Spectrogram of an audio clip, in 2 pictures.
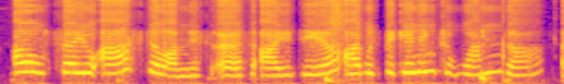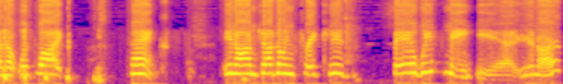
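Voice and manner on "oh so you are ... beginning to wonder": put-upon, long-suffering, martyred, guilt-tripping tone. Recalling how your mother spoke when you had no time to call, imitating mother's martyred voice. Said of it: "my mother used to do the martyred voice of".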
